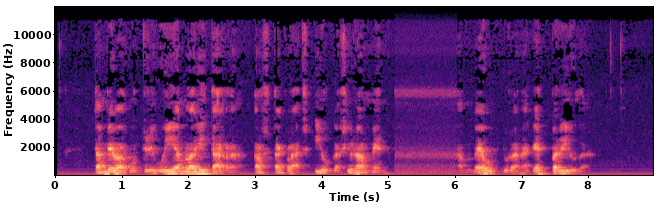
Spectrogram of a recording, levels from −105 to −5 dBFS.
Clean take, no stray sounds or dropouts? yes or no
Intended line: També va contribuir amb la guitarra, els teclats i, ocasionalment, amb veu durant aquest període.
yes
